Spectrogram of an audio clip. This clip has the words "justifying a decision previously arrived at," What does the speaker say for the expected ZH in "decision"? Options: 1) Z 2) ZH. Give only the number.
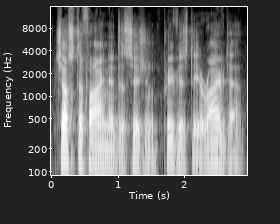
2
